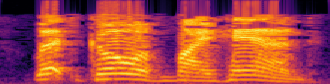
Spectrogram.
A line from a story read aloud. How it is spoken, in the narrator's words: The boy cried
